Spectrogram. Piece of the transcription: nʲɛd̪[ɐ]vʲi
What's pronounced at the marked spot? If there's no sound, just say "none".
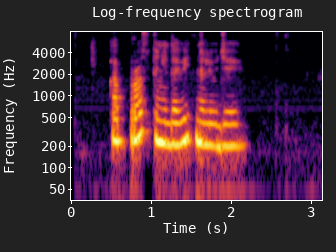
a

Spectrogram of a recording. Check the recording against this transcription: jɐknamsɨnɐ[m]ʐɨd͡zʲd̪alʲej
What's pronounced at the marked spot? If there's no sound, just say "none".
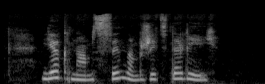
m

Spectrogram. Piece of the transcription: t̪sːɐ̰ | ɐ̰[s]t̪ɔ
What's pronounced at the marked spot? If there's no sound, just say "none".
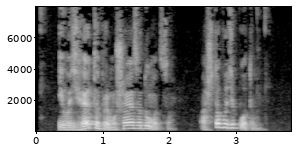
ʂ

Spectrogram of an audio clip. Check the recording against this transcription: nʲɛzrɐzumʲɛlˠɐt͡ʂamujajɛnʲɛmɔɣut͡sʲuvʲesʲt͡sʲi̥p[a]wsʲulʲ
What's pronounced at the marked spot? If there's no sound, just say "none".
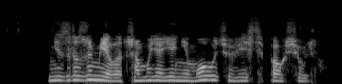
a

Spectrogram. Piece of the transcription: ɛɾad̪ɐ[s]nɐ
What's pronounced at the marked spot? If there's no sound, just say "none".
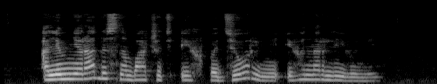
s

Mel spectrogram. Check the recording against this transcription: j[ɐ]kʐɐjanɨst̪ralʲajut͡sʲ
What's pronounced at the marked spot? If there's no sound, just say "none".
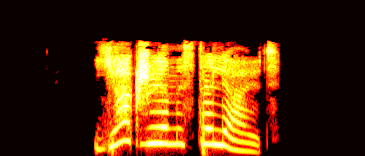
a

